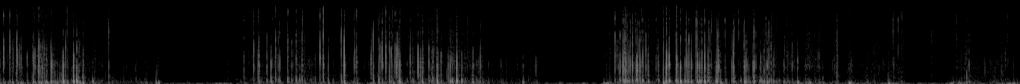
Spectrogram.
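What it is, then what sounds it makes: Sequin pouch scratched. Fingers scratch and rub the sequins of a soft sequin-covered zipper pouch held over the recorder. The result is dense, crackly, crinkling rustle with a low rumbling body, broken by brief quieter pauses near 2, 6 and 9 seconds before the scratching resumes.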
